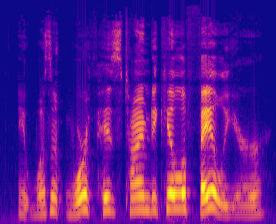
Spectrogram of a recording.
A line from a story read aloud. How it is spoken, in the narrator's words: Zuko muttered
